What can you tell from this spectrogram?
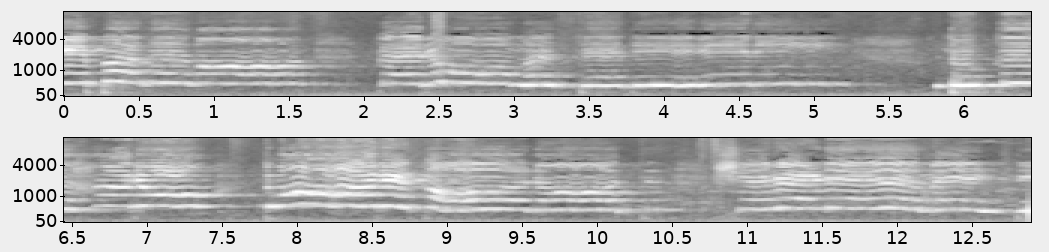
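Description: A woman singing a slow prayer song unaccompanied, holding long notes with a wavering pitch, in phrases with short breaks between them.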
